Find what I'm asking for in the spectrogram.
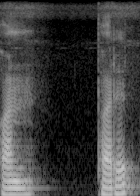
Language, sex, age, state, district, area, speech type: Bodo, male, 18-30, Assam, Chirang, rural, spontaneous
